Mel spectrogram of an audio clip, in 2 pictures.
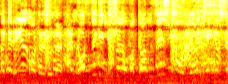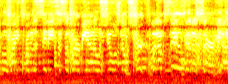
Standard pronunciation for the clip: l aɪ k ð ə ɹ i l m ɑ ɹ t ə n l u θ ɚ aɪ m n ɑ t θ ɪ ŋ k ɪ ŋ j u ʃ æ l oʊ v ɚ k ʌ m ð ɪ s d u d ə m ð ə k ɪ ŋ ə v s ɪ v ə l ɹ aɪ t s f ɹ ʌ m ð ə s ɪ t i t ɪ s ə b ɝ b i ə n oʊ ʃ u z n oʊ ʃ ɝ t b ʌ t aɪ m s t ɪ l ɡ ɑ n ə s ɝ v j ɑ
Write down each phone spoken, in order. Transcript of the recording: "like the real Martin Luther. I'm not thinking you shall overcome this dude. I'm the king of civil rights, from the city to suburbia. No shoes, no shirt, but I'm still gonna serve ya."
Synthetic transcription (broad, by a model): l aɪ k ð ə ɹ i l m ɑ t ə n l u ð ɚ aɪ m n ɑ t θ ɪ ŋ k ɪ ŋ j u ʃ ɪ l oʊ ɚ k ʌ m ð ɪ s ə ð ə k ɪ ŋ ə v s ɪ v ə l ɹ aɪ t s f ɹ ʌ m ð ə s ɪ t i t ɪ s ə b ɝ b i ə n oʊ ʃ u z n oʊ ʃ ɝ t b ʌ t aɪ m s t ɪ l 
